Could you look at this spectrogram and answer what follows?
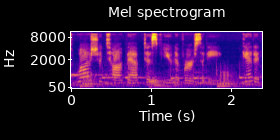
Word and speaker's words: Ouachita: Back in Texas, everybody pronounces it Wichita, but really it's Ouachita. Ouachita. Ouachita. How would you pronounce it? Ouachita. Ouachita. It's Ouachita Baptist University.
